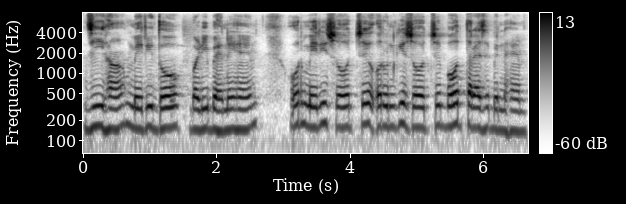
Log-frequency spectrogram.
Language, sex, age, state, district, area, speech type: Hindi, male, 30-45, Rajasthan, Jaipur, urban, spontaneous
